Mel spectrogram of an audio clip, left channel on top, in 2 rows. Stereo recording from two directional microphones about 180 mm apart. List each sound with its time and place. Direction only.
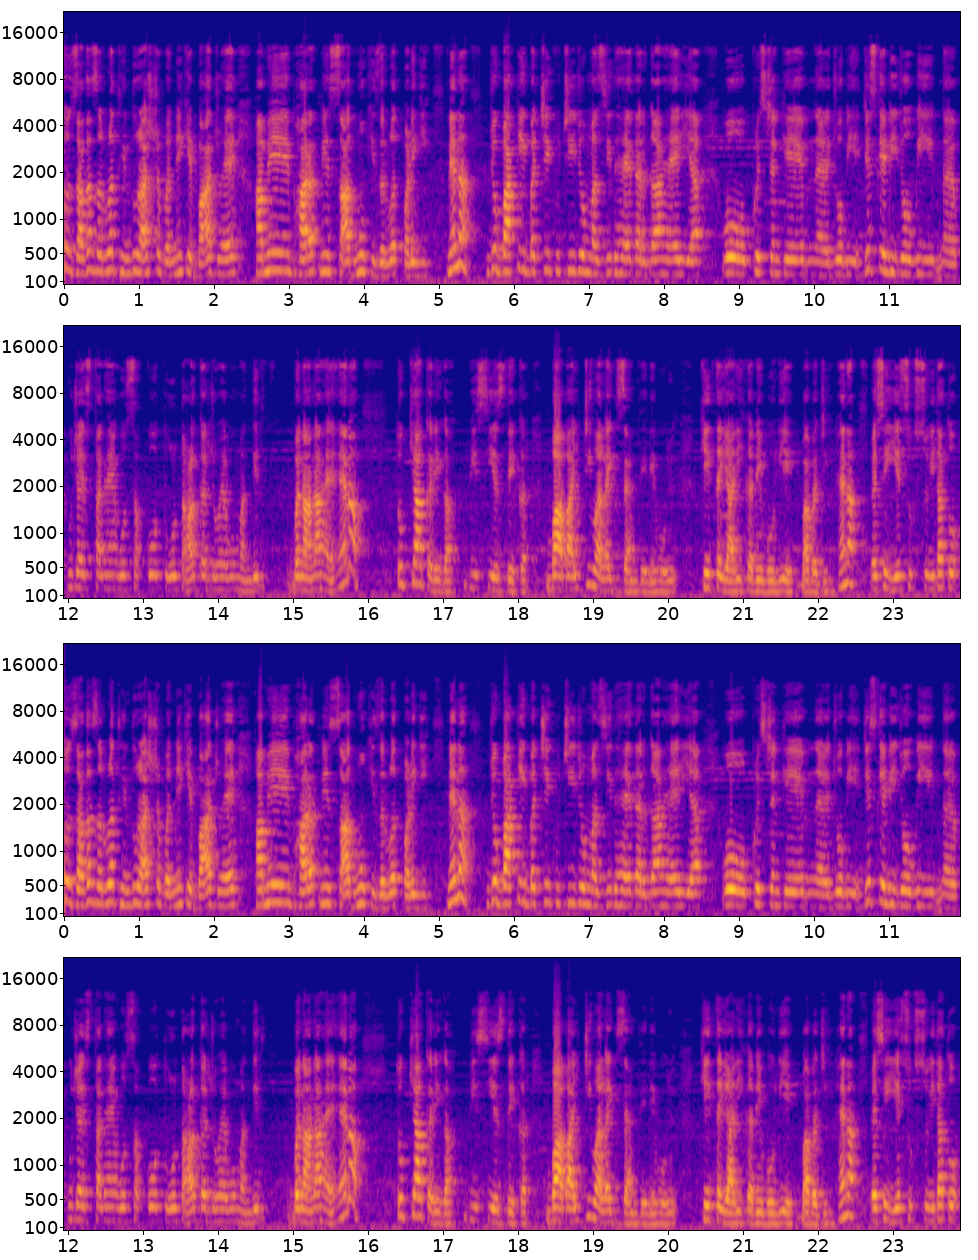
0.0 s a woman's voice: 15° left (ahead or behind)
